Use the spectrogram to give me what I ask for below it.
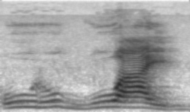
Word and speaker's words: Uruguai: Porque eu pronuncio o U. O G e o U, ó. Uruguai, guai, né?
